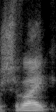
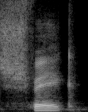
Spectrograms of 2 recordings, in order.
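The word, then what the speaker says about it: Švejk: call the good soldier spike giving up the german spelling and pronunciation but in um uh yeah in um uh in check it's fake uh it's a shake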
